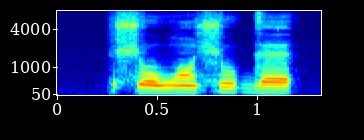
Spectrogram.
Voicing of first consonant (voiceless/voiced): voiceless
